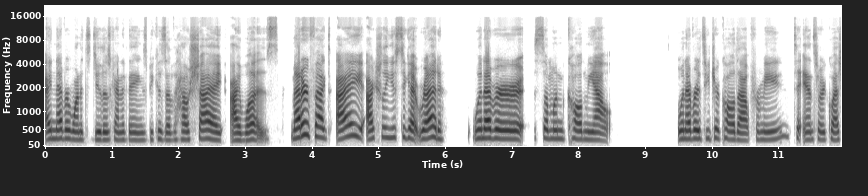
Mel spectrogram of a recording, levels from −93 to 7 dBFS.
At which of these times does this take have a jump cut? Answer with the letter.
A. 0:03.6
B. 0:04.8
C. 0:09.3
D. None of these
A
